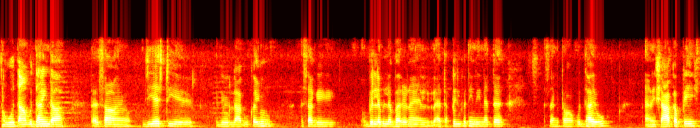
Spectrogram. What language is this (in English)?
Sindhi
